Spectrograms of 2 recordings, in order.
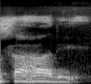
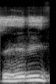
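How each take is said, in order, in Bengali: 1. শব্দটি a স্বরধ্বনি দিয়ে উচ্চারিত হয়, sahari। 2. শব্দটি e স্বরধ্বনি দিয়ে উচ্চারিত হয়, sehri। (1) "আসল শব্দ হলো সাহারি" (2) "আমরা সেহেরি কই"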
